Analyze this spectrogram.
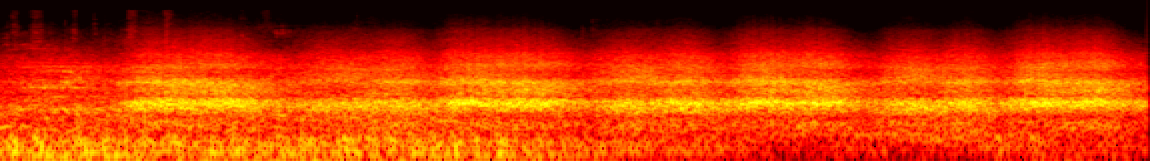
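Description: A large crowd of football supporters chants in unison in a roofed stadium.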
